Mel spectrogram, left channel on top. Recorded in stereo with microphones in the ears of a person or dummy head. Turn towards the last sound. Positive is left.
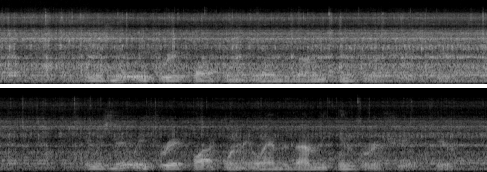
turn(degrees=-40)  # may be behind; listen again after turning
